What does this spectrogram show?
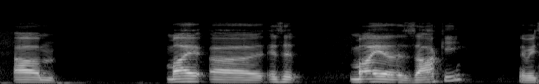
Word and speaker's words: Miyazaki: right okay Ghibli um my uh is it Maya Zaki nobody said Miyazaki um said that how do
